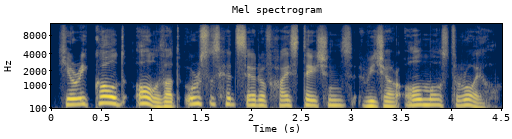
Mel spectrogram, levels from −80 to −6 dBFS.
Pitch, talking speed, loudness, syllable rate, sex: 165 Hz, 185 wpm, -18 LUFS, 4.9 syllables/s, male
